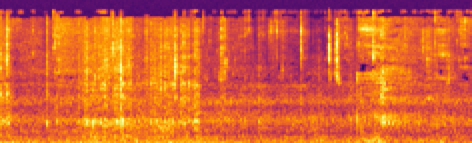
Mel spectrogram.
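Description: Steady low hum inside a car cabin, with scattered faint rustles and small clicks of a paper napkin being handled and chicken wings being eaten.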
